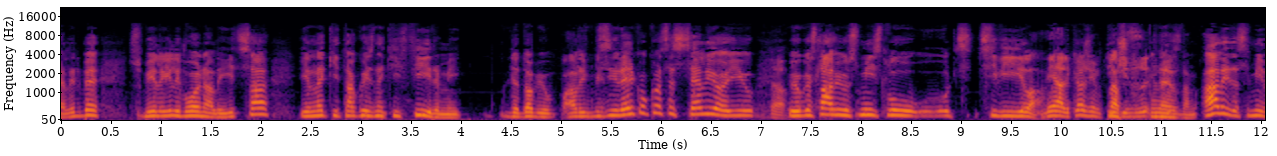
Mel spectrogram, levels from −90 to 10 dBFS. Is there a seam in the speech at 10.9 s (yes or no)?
yes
